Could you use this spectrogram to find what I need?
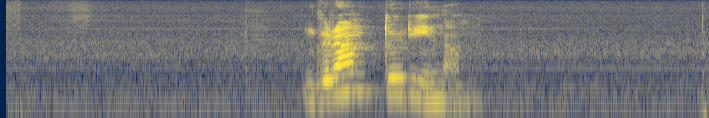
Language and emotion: Russian, neutral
